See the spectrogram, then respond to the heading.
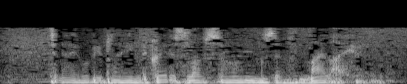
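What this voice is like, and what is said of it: Mellow late-night jazz DJ voice. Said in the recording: “He's being all very mellow jazz DJ tonight.”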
